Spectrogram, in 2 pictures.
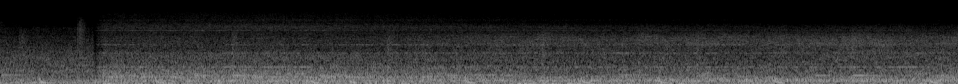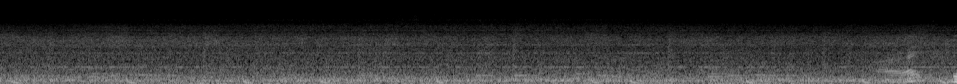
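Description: A PMDG Boeing 737-800 airliner in flight in the MSFS 2020 simulator: a steady, even cabin drone of engines and airflow with faint tonal hums, unchanging for the whole stretch.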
